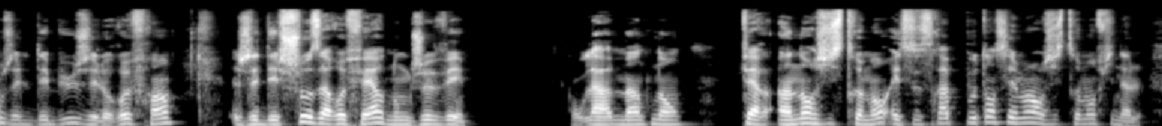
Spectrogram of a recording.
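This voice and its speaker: A man's voice: mid-range voice, dry recording. A man chatting casually and explaining as he goes, hesitant and thinking aloud in an informal way. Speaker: music video creator recording a drill track. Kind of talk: casual explanatory vlog chat.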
